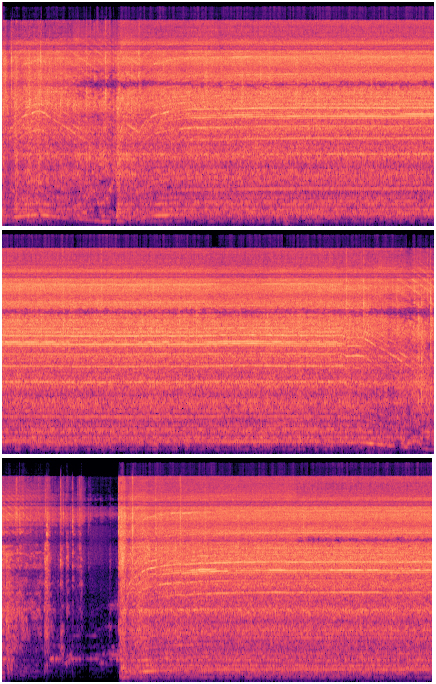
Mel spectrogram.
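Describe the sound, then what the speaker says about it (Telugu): A kitchen mixer grinder (mixie) whirring at a steady high-pitched drone, cutting out briefly near the end and starting again at full speed. "మిక్సీ పట్టింది పడబోతుంది"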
